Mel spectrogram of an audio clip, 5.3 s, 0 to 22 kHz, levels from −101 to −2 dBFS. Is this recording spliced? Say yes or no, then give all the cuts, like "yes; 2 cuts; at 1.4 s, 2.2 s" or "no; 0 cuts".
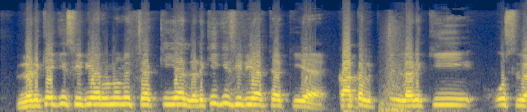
yes; 1 cut; at 4.0 s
